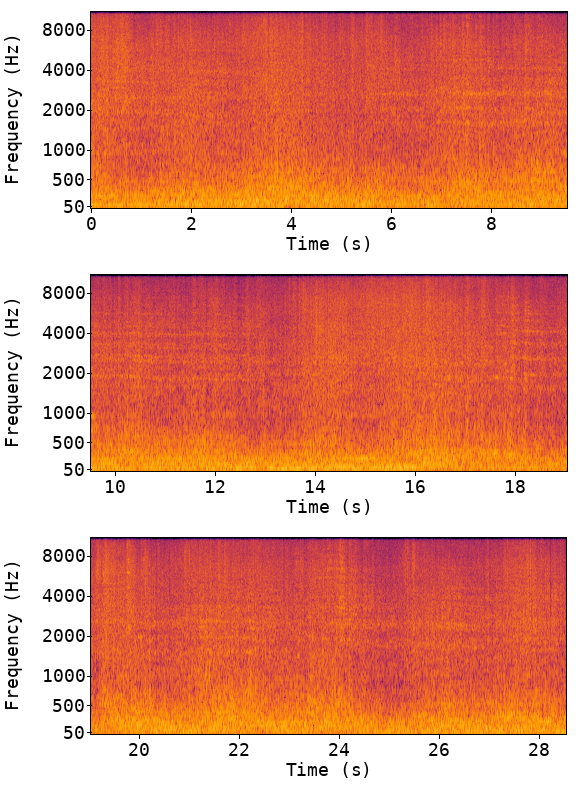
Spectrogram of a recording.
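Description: Freight train cars, mostly tank cars and covered hoppers, rolling past close by: a loud, steady rumble of steel wheels on rail with repeated clicks as the wheels cross rail joints.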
